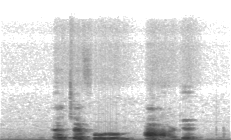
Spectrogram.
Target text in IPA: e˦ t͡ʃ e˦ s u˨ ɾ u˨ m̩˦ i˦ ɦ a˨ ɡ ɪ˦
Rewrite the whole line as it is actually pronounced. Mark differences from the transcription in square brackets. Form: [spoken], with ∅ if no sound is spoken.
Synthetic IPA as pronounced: e˦ t͡ʃ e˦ [f] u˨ ɾ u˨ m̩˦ [a˦] ɦ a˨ ɡ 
